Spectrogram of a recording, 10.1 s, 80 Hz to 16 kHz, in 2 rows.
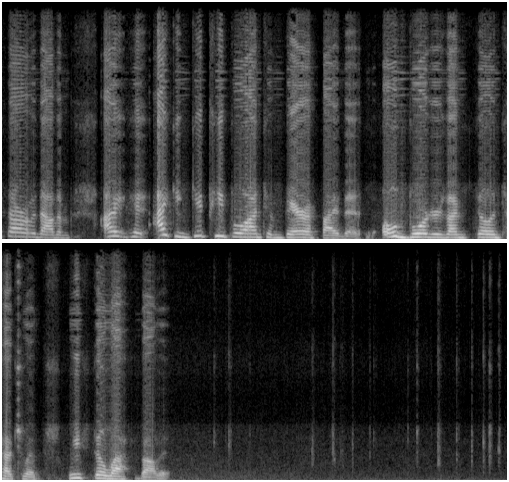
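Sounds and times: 
low steady hum: 0.0 - 10.0
speech: 0.1 - 6.8
typing on a computer keyboard: 8.1 - 10.0.

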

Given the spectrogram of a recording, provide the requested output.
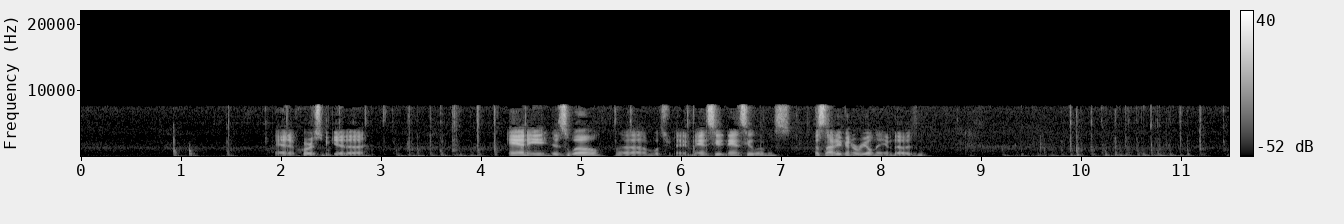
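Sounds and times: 
typing on a computer keyboard: 1.0 - 4.3, 9.3 - 11.4
speech: 2.0 - 3.0, 4.3 - 8.6.

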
